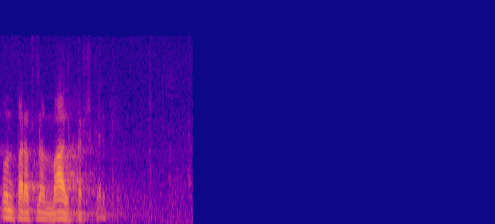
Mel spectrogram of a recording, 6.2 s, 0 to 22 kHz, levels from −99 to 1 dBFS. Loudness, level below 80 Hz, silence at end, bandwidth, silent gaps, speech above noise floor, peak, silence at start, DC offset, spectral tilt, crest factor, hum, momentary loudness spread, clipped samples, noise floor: -29 LUFS; -72 dBFS; 4.85 s; 11.5 kHz; none; 32 dB; -10 dBFS; 0 s; under 0.1%; -8.5 dB/octave; 26 dB; none; 20 LU; under 0.1%; -62 dBFS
